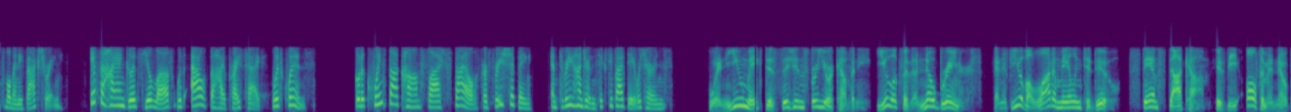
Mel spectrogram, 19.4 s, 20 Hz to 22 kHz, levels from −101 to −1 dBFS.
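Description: At 11.31 s packet loss on an ADPCM call drops a few packets, about 30 ms of audio, and the decoder's adaptive predictor and step size lose track of the sender's. A hard-edged gap of silence runs to 11.35 s, then the speech returns slightly distorted before it settles, over the light coding damage of the 32 kbit/s G.726 line.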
